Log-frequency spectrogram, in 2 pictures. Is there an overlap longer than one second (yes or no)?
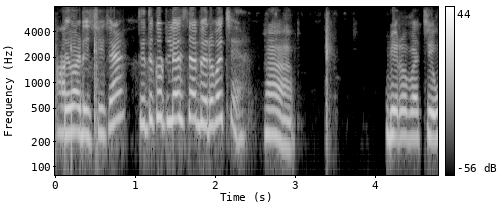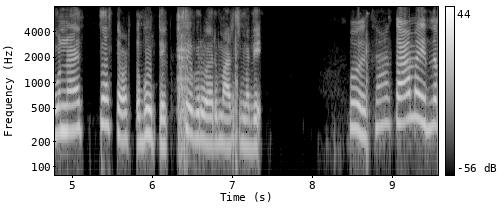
no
